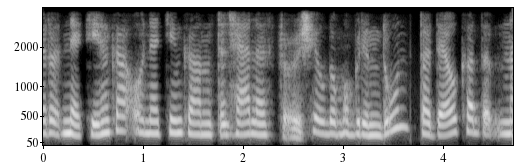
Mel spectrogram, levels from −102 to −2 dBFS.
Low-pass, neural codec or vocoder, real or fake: 3.6 kHz; codec, 16 kHz, 0.5 kbps, X-Codec, WavLM features, trained on Multilingual LibriSpeech; fake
